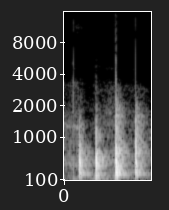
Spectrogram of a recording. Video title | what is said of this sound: 1/4 Custom Wolverine kit sculpted by Gabriel Francisco Risco Ynez | So it's hollow casted, which is fine. You can hear it's hollow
